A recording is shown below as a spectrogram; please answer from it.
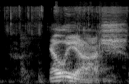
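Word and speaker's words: Eliáš: But the first one I had was you pronounce it Elias or Elias? Eliash, like Patrick Eliash.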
